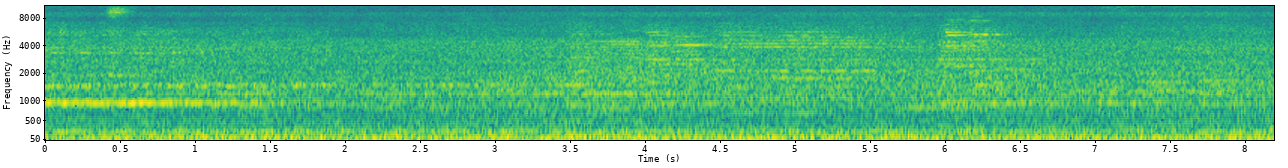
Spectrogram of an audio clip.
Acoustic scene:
bus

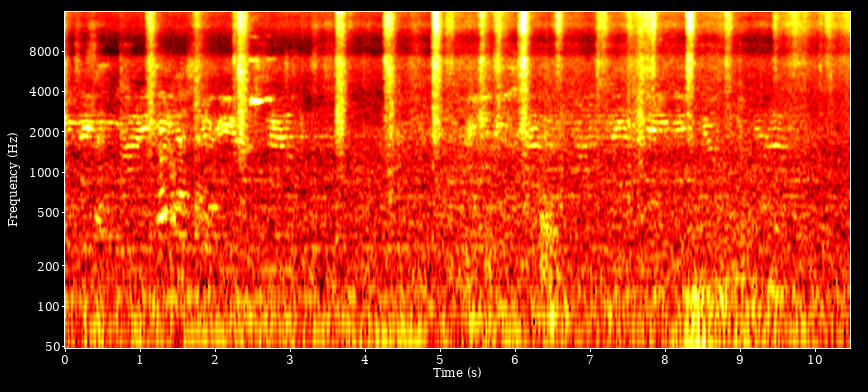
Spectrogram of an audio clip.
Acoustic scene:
bus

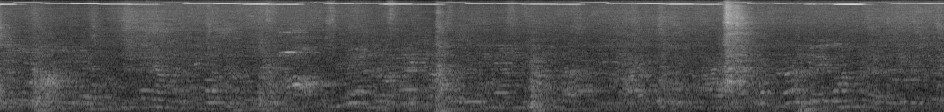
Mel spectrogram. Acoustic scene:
cafe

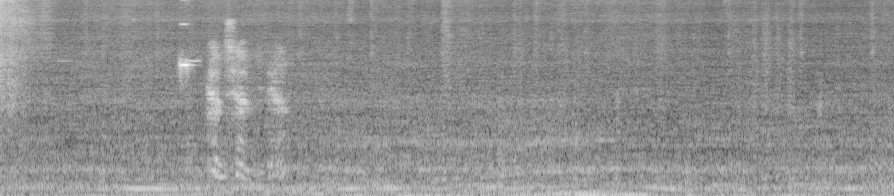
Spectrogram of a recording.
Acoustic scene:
bus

